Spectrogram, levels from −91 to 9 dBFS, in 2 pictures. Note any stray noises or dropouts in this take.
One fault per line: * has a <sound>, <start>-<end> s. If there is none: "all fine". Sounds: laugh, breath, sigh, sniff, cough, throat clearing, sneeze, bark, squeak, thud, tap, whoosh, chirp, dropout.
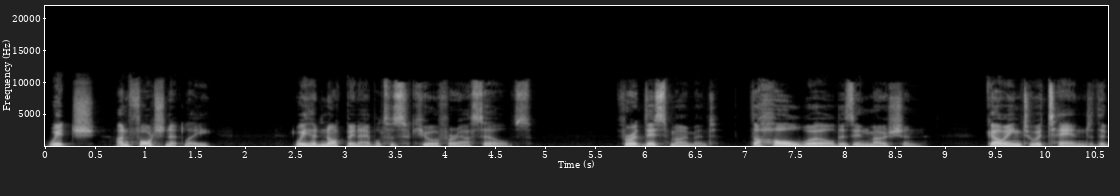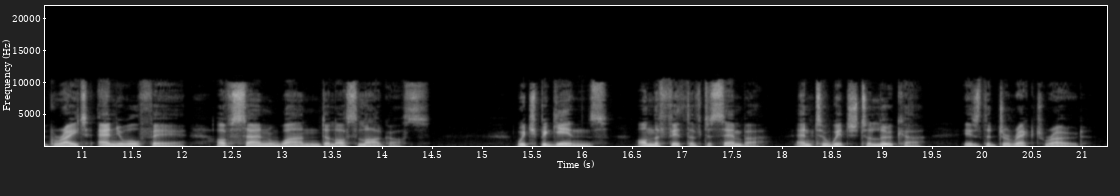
all fine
